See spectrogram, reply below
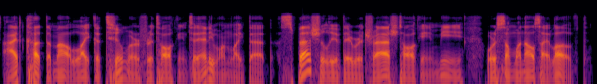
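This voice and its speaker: A man's voice: rumbling low, sing-song, normal speed, vocal fry, few pauses, bright, forceful tone, no room sound, full character voice. A young man playing a caring, protective best friend and psychology student in a scripted ASMR roleplay, speaking earnestly and reassuringly to the listener. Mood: frank, supportive. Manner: reassuring, earnest, talks directly to a close friend.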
